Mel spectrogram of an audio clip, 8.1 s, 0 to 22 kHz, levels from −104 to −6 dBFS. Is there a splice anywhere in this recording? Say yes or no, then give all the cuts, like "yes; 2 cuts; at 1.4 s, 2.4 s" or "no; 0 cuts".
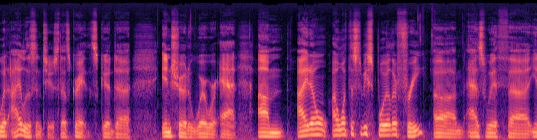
no; 0 cuts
